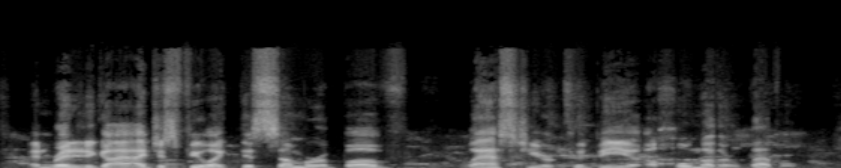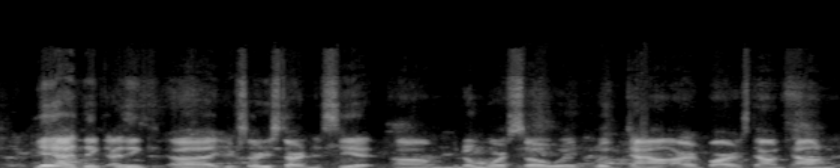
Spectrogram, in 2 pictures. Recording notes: LIVE from Kings Tavern in Saratoga Springs.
